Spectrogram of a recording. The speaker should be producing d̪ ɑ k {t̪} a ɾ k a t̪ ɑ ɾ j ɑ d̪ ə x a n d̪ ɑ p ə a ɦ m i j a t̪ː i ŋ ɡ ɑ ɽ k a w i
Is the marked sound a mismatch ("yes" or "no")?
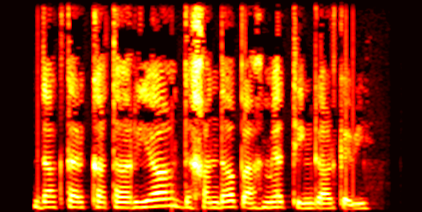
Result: no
